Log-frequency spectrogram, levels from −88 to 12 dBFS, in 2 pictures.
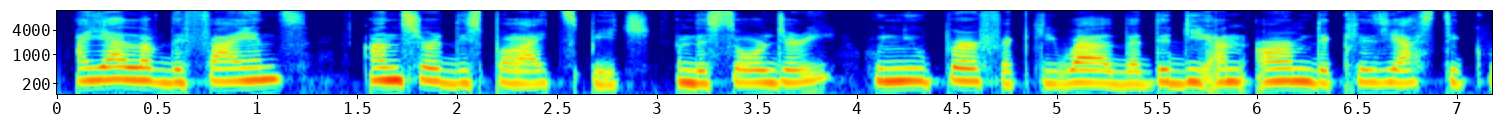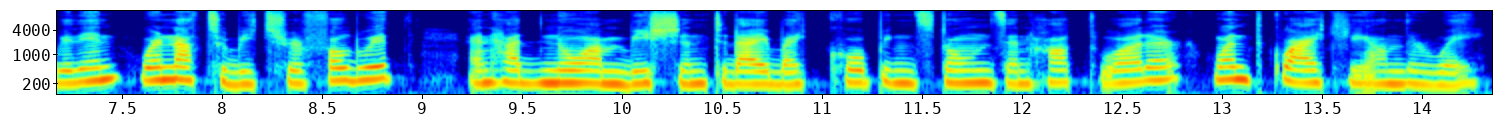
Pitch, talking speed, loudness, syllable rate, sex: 220 Hz, 180 wpm, -18 LUFS, 5.2 syllables/s, female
